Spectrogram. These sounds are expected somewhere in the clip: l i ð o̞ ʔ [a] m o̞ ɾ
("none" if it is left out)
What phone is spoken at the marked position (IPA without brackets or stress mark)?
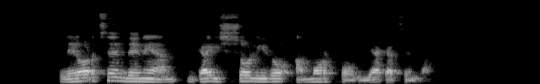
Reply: a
